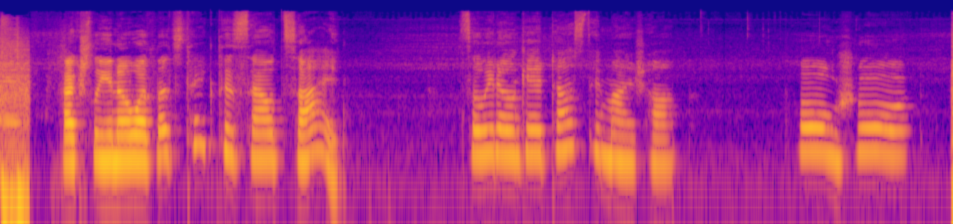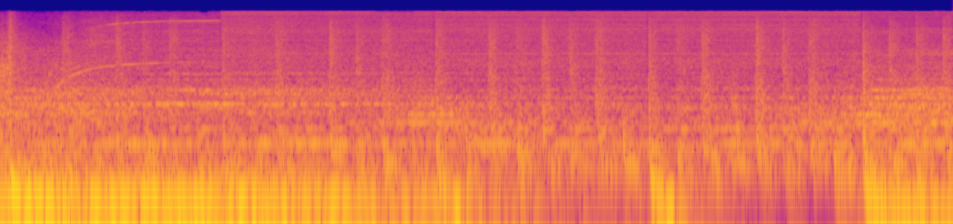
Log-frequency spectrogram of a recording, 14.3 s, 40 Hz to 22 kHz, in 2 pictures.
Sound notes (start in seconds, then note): 7.0 dun; 7.5 REEEEEEEEEE goes the belt sander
